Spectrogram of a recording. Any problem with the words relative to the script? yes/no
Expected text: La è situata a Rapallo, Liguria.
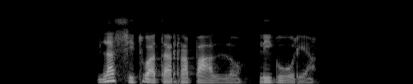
no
